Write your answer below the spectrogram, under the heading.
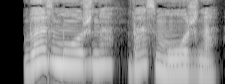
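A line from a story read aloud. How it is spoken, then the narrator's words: Doubtful voice. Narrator (Russian): с сомнением в голосе сказала Фанни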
